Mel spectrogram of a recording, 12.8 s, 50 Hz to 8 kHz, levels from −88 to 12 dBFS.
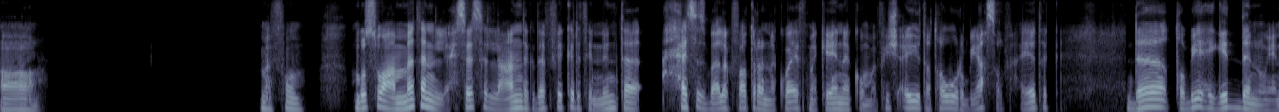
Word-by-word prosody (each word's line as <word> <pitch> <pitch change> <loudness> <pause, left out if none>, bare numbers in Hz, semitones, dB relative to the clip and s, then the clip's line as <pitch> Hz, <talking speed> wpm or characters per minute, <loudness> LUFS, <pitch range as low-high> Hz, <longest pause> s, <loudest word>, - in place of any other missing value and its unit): آه. 105 -3 -5 2.1
مفهوم، 115 -4 -8 0.5
بُصّ 135 0 +6
هو - - +5
عامةً 120 +7 +4
الإحساس 145 - +4
اللي 115 -8 -6
عندك 125 +5 -1
ده 125 - -4
فكرة 135 0 -7
إن 100 +2 -8
أنت 125 -1 -2 0.2
حاسس - - +7
بقى - - -2
لك - - -2
فترة 130 -2 -4
إنك 100 +1 -10
واقف 125 -2 -3
مكانك 115 -2 -4
وما 95 -1 -13
فيش 135 - -2
أي 130 -1 -2
تطور 125 -3 -6
بيحصل 100 0 +2
في - - -24
حياتك - - -7 0.8
ده 150 +6 +2
طبيعي 135 +2 -4
جدًا، 125 -6 -2
125 Hz, 135 wpm, -28 LUFS, 110-135 Hz, 2.1 s, حاسس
